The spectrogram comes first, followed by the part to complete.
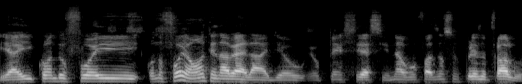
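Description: A plain, everyday voice, a man at medium pitch and moderate pace, with ordinary pitch variation, big swings in loudness and hardly any pauses. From Recife, Brazil. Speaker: live stream host. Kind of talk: casual live stream chat. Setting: at home, online live stream.

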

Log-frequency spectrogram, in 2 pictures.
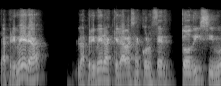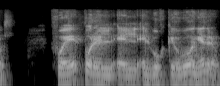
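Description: Over a quiet background, a man speaks at a moderate pace. His medium pitch shows ordinary variation. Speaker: online game player. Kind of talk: casual chat.

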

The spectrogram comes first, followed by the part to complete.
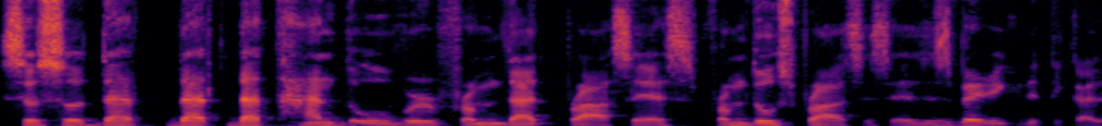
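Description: A man has an ordinary speaking voice with a fairly high pitch. He speaks at a fairly slow pace with hardly any pauses, in a dry, close sound with no echo. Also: fairly even intonation. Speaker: entrepreneur. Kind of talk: casual chat. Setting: studio.

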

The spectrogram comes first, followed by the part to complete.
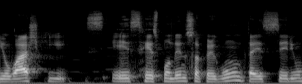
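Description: Music runs in the background. Over it, a man talks with a fairly high pitch. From Brazil, Baixada Santista (Guarujá, São Paulo coast). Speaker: design company CEO. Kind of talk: casual interview.

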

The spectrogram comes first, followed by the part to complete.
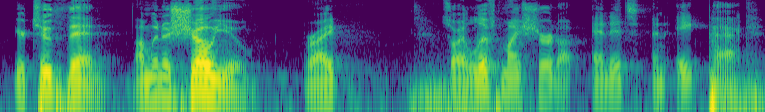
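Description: A man speaks at a medium pitch with vocal fry and very wide pitch swings. His loudness swings widely too, at a moderate pace broken by long, frequent pauses. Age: 50s. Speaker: co-host friend. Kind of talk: casual chat.

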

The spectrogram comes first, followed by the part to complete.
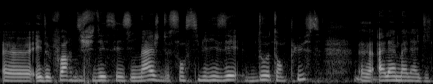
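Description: At a moderate pace, a woman speaks at a medium pitch in a plain, everyday voice. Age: 20s. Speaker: diabetes influencer. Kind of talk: TV health talk show interview. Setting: TV studio.

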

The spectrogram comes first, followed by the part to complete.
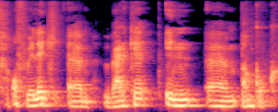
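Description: The speaker is male. A somewhat breathy quality runs through his voice. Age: 50s. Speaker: radio presenter. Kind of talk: casual interview. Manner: clear, articulate.

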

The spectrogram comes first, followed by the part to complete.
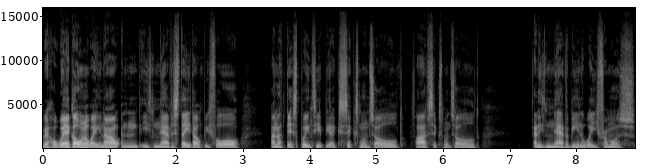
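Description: Flat, monotone speech in an English accent comes through dry and close with no echo, in a very clean recording with a silent background. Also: man, fairly low pitch for a man, moderate pace. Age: 20s. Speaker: podcast host, first-time father. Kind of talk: casual monologue.

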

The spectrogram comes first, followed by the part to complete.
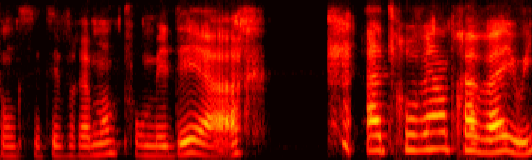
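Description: Over a quiet background, a woman with a dark, mellow tone speaks at a moderate pace. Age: 20s. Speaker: instagram content creator. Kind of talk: casual chat.

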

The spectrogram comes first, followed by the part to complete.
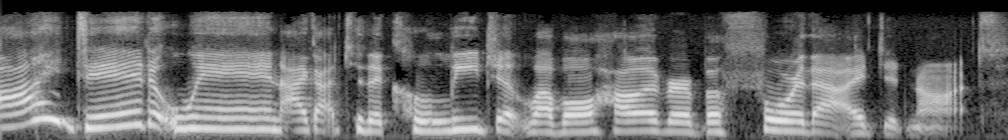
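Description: Over noticeable background noise, a woman with an American accent talks at a moderate pace in a high pitch, hardly pausing at all. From Arizona. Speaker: registered dietitian. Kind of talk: interview.

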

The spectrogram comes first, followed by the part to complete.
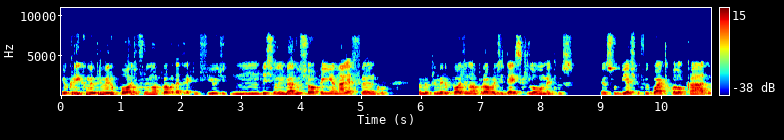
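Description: At a moderate pace and medium pitch, a man talks in an ordinary speaking voice with ordinary pitch variation. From Bahia, Brazil (Vitória da Conquista). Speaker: elite runner and running coach. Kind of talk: casual interview.

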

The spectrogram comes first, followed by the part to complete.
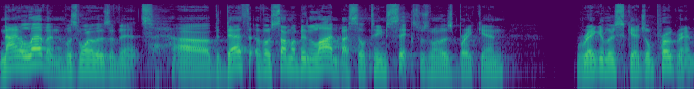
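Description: A man with an American accent speaks at a medium pitch in an ordinary speaking voice. The recording is very clean, with a silent background. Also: lively intonation, moderate pace. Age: 50s. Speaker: pastor. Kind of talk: sermon. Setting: church.

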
